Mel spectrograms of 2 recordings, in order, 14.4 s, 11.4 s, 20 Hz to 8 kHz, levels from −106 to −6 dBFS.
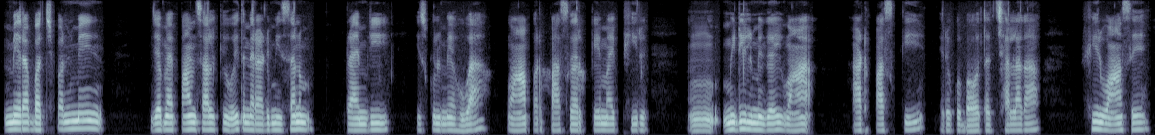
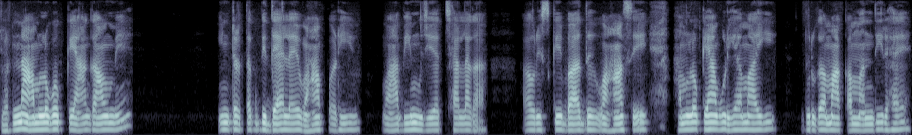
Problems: constant background noise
